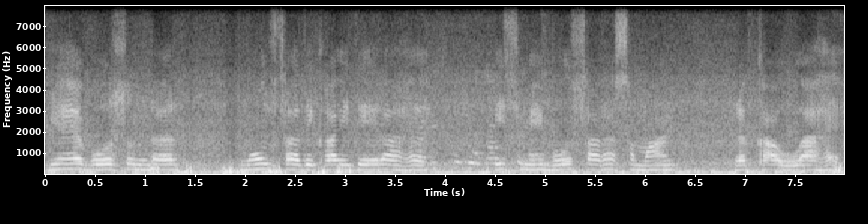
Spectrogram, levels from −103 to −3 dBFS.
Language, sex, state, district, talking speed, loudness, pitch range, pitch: Hindi, female, Haryana, Charkhi Dadri, 120 wpm, -15 LUFS, 95-115 Hz, 110 Hz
